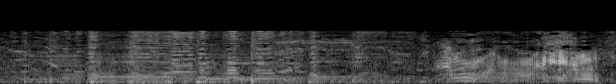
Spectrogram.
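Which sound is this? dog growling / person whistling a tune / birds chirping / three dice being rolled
dog growling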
